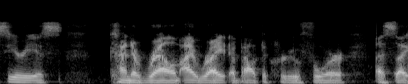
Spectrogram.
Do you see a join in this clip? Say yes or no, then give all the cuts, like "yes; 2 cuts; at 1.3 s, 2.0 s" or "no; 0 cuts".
no; 0 cuts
